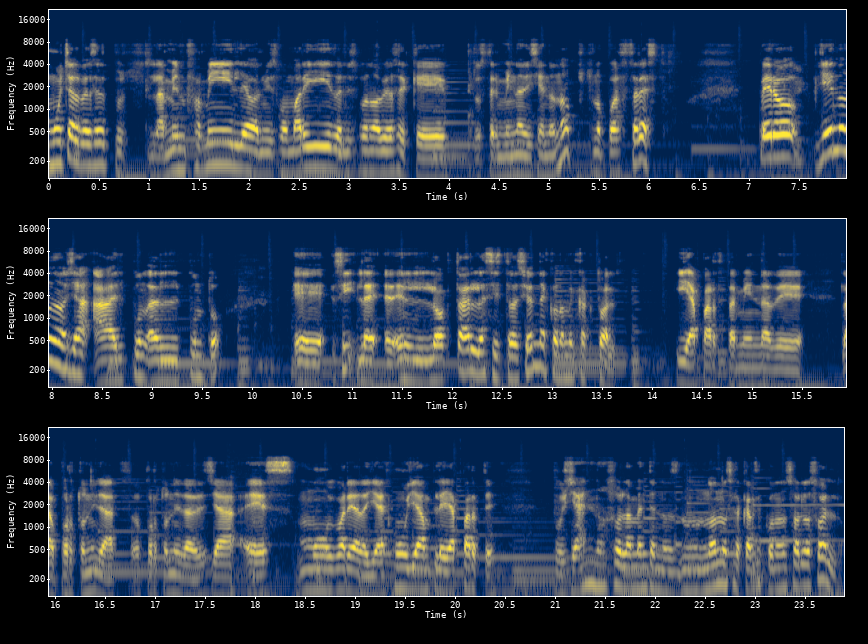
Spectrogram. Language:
Spanish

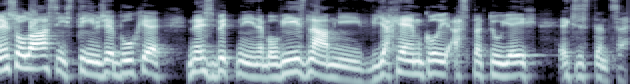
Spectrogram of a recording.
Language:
Czech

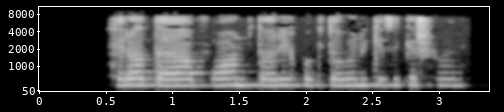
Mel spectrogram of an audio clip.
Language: Pashto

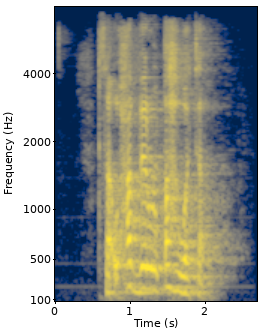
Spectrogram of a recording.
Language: Arabic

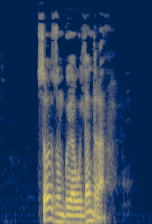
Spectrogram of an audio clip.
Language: South Giziga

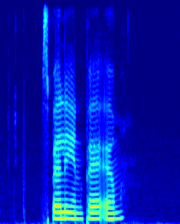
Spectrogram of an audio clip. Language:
Swedish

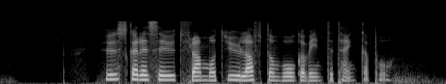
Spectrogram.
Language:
Swedish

